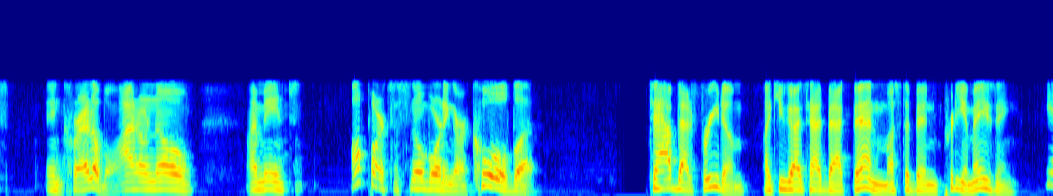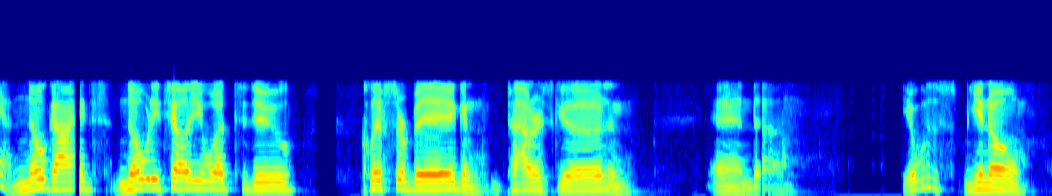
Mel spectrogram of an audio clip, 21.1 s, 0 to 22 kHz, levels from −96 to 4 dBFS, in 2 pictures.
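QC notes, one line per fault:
2.86 s and 8.48 s: packet loss with pitch repetition. About 40 ms goes missing after "don't know I mean" and "like you guys had", producing a brief held, buzzy tone.
5.26–5.43 s, 11.24–11.34 s, 13.71–13.90 s, 18.10–18.26 s: same fault, with longer or scattered gaps of up to 220 ms, after "you what to do". The repeated period fades toward silence, then cross-fades back.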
